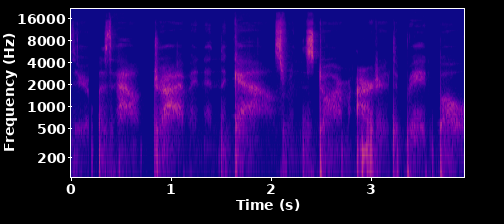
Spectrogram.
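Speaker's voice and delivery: plain reading voice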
